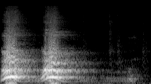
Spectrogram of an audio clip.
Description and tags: Female Great Dane Bark7
Female Great Dane Bark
